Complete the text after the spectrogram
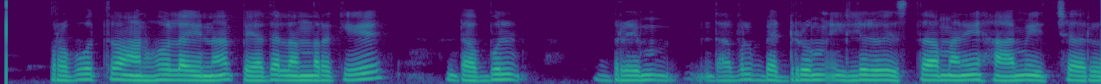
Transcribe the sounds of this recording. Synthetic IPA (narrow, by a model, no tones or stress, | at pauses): pɾɐbʱut̪ʋɐmɐnuɦulɐjnɐpɛːd̪ɐlɐnd̪ɐɾiki | ɖɐbul | bɾeɖɐbɐlbeɖɾuːmilːuluist̪aːmɐnihaːmiːt͡ʃːaːɾu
